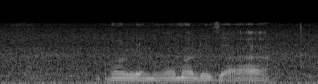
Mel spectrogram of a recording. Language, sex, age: Tswana, male, 19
